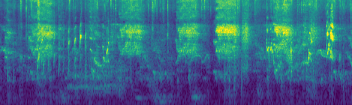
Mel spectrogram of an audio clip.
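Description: A budgerigar chatters in quick, scratchy high-pitched bursts with brief chirps between them.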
